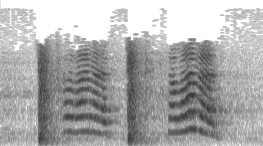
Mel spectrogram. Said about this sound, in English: Open this door. Who knocks?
